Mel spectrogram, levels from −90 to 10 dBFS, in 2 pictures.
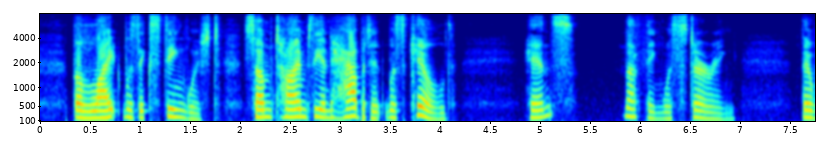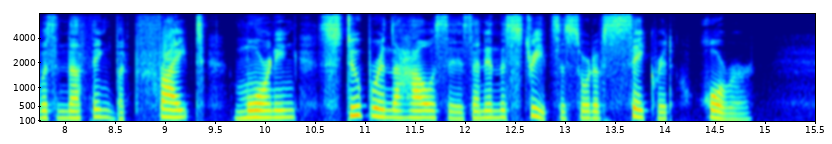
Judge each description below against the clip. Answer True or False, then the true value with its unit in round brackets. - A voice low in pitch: False (185 Hz)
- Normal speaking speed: False (125 wpm)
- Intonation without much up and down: True (2.2 semitones)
